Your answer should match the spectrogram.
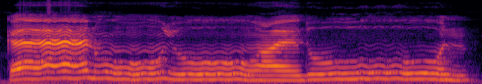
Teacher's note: کاف کے بعد الف ہے، الف حروف مدہ ہے، ایک الف کے مقدار کھینچیں گے۔ نون کے بعد واو ہے، واو بھی حروف مدہ ہے، اس کو بھی ایک الف کے مقدار کھینچ کر پڑھیں گے۔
